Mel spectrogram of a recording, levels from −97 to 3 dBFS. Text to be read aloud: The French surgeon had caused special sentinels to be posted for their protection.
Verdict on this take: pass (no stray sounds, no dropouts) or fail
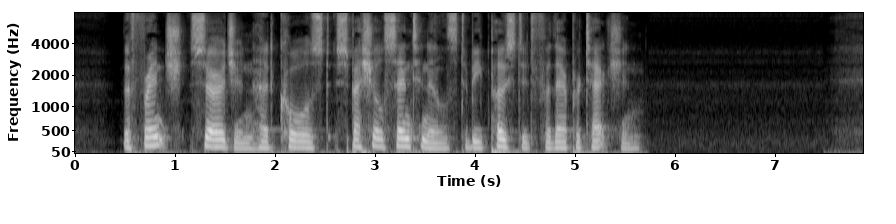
pass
